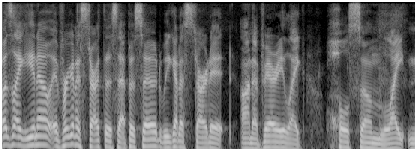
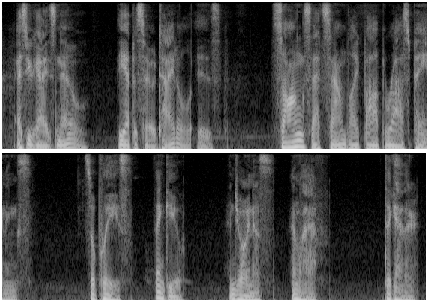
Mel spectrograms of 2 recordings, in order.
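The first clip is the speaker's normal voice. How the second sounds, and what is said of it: Soft, soothing ASMR-style radio voice. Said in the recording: “a good impression ... let me get down on some like ASMR bullshit here ... You just sounded like every NPR program that's ever been in existence”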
